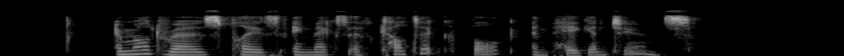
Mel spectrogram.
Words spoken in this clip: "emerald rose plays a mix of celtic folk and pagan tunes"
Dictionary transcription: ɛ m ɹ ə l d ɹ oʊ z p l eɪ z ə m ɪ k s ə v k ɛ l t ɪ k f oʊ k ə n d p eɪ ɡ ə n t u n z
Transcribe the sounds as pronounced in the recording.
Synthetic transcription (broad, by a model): ɛ m ɹ ə l d ɹ oʊ z p l eɪ z ə m ɪ k s ə v k ɛ l t ɪ k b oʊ k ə n p eɪ ɡ ə n t u n z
